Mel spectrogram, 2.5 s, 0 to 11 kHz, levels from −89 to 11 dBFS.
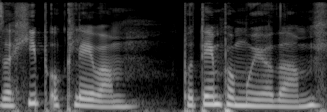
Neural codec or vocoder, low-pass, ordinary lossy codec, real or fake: none; 9.9 kHz; none; real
